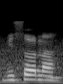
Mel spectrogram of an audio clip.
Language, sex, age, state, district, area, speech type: Assamese, female, 18-30, Assam, Kamrup Metropolitan, urban, read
